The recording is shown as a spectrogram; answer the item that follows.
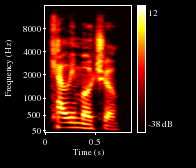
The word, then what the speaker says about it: Calimocho: Cali Mocho. Excuse me. Calimocho. That's the pronunciation.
